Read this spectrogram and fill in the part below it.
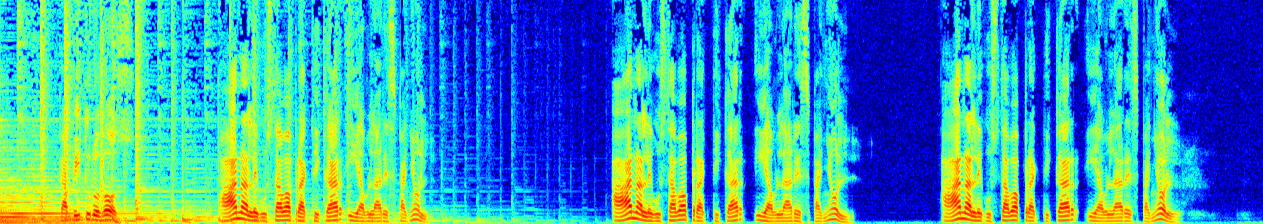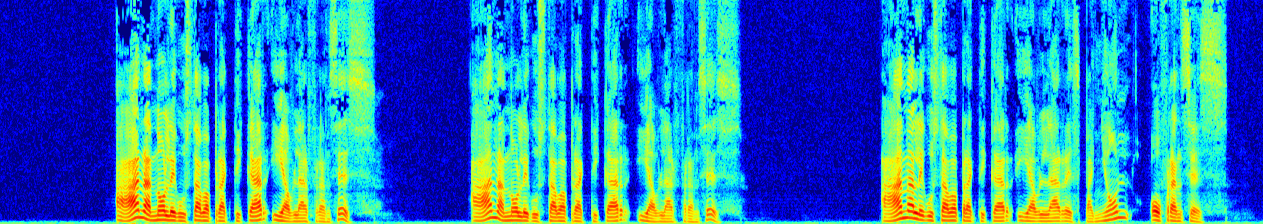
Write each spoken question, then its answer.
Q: A Ana le gustaba practicar y hablar español o francés.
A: El español.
